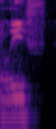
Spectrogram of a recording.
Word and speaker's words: Leif: Paul knows you know I've changed the pronunciation of my name back to the actual Danish pronunciation from Leif to life I'm fine when people call me Leif and so I kind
